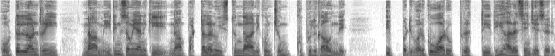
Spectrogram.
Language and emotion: Telugu, fearful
